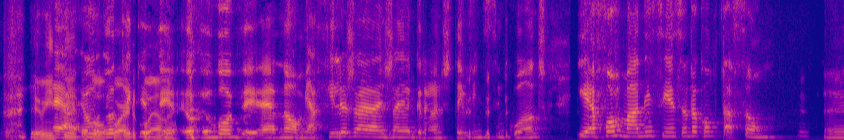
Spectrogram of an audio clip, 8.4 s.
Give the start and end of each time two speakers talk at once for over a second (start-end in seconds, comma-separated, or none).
0.5-1.8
